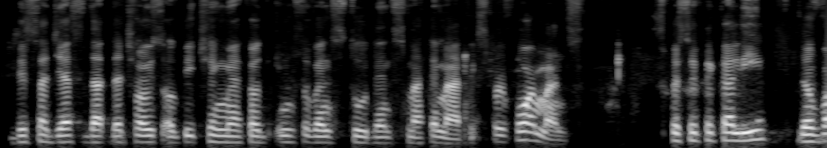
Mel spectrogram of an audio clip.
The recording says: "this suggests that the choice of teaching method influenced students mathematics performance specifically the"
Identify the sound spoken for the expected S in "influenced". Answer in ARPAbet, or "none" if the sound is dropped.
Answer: none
